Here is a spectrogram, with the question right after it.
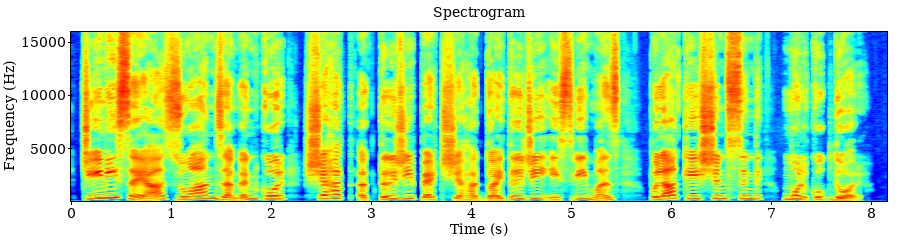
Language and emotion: Kashmiri, neutral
